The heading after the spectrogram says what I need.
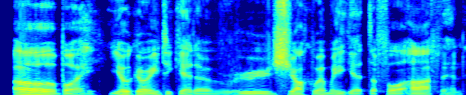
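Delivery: loud, laughing helplessly through the words. A narrator voices a character who bursts out laughing at the party, laughing while speaking. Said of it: "he pisses himself laughing and says".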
